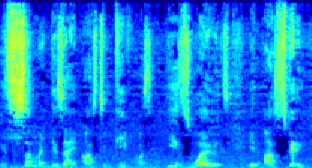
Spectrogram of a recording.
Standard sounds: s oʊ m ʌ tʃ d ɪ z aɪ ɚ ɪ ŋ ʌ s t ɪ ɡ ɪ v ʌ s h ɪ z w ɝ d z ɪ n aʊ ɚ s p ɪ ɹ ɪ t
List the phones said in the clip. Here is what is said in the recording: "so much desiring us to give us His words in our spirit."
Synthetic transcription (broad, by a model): s oʊ m ʌ tʃ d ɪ z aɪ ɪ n ʌ s t ɪ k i p ʌ s h ɪ z w ɝ d z ɪ n aʊ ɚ s p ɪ ɹ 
